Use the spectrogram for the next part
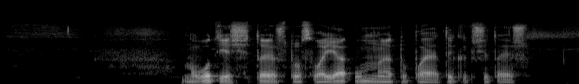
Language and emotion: Russian, neutral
